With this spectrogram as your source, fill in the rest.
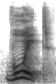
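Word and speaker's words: Voigt: The G is silent. Voight.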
